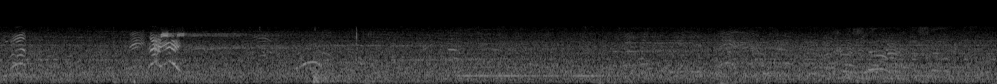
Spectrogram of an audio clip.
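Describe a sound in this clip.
Fans in the crowd shout and whistle now and then.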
